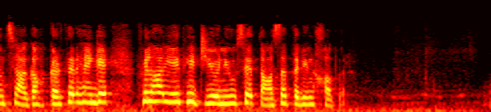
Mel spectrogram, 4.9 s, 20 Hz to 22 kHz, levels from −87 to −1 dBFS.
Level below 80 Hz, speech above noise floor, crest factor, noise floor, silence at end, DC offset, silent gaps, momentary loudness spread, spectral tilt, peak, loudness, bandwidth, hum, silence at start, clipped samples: -50 dBFS; 29 dB; 16 dB; -52 dBFS; 0.5 s; under 0.1%; none; 5 LU; -4.5 dB/octave; -6 dBFS; -22 LUFS; 11 kHz; none; 0 s; under 0.1%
